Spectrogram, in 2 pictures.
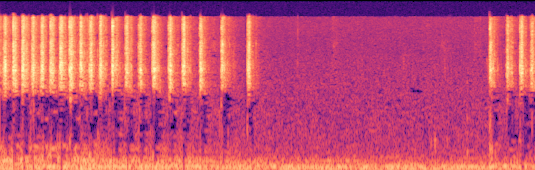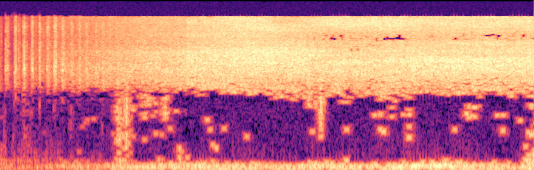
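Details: Western diamondback rattlesnake rattling, starting in a quick series of separate dry bursts for about two seconds, then a short pause before the rattle resumes as a steady, unbroken high hiss that grows louder toward the end.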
